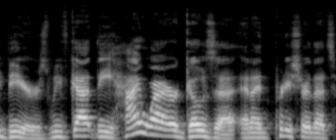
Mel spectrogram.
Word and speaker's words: Gose: We've got the Highwire Gose, and I'm pretty sure that's how you pronounce it.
